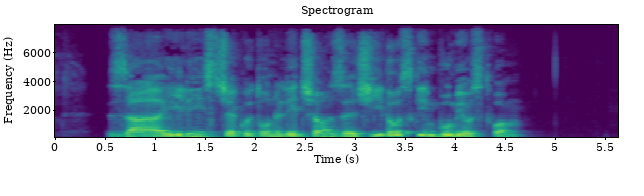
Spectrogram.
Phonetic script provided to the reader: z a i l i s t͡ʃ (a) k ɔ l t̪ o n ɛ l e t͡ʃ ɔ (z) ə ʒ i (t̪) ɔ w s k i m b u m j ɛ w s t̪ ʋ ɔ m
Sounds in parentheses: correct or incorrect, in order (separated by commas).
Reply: incorrect, correct, incorrect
